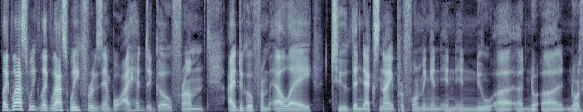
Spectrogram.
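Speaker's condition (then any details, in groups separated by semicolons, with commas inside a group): Stuttering; attends National Stuttering Association meetings, declines speech pathologist suggestions such as breathing techniques; worse on stage when rushing and trying harder, occurs over phone, different cadence, throat shake; repeated sounds, repeated words, prolonged sounds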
